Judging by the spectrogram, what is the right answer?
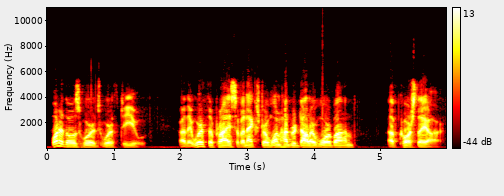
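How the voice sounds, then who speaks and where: A man's voice: mid-range voice, expressive, moderate pace. A man announcing and narrating in scripted 1940s radio style, with dramatic, emphatic delivery. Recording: old lo-fi radio broadcast.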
